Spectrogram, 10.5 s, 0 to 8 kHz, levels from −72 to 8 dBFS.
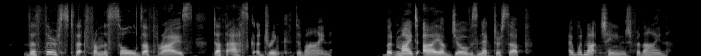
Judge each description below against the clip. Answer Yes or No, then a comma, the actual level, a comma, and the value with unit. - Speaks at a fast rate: No, average, 150 wpm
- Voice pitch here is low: No, high, 195 Hz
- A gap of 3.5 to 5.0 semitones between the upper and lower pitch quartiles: Yes, average, 4.2 semitones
